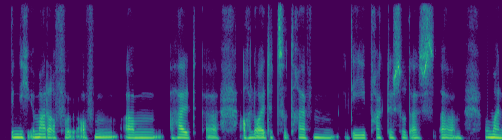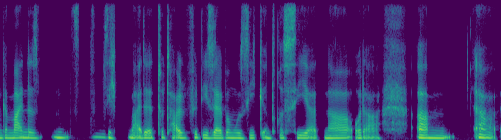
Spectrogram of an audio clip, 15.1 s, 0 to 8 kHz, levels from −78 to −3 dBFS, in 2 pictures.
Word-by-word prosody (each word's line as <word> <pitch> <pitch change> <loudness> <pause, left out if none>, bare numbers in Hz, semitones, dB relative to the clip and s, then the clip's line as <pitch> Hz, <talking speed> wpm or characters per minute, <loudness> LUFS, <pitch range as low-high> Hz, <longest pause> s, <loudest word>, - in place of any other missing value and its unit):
bin 175 0 +4
ich 175 -3 +1
immer 175 0 +4
drauf 165 +1 -1 0.2
offen, 185 -1 -1
ähm, 160 +3 0
halt, 155 +1 +1
äh, 80 -2 -2 0.3
auch - - -2
Leute 85 - +2
zu - - -1
treffen, 160 +1 -2
die 150 -2 -2
praktisch 160 -1 -2
so 160 - 0
das, 150 0 -1
ähm 150 -3 -1 0.3
wo 180 - +1
man 160 -4 +5
gemeine 155 +1 +3
s 145 -1 -2 0.2
n 160 -2 +1
s - - -12 0.3
s 175 - -6
sich 155 -6 0 0.2
beide 150 -2 +2
total 145 -3 +1
für 165 +4 -2
dieselbe 150 0 +2
Musik 145 0 -1
interessiert, 145 0 0
ne 140 +1 +2
oder, 150 +1 -1 0.6
ähm, 150 +2 +5 0.3
äh, 160 -3 +4
155 Hz, 140 wpm, -25 LUFS, 145-165 Hz, 0.6 s, man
